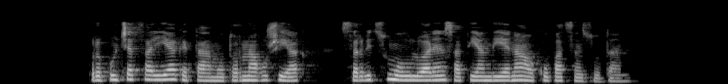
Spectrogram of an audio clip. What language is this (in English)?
Basque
